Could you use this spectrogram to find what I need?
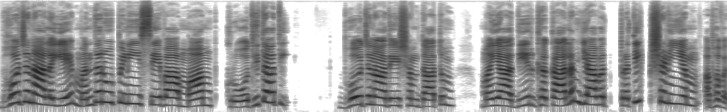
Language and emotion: Sanskrit, angry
